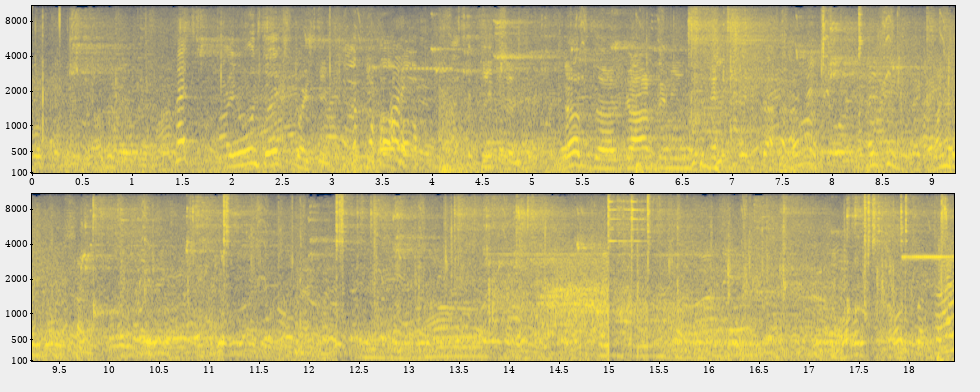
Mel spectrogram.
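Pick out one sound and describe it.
Fencers' feet tap and shuffle on the floor.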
